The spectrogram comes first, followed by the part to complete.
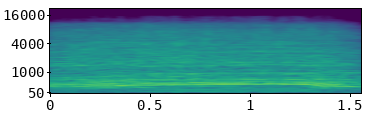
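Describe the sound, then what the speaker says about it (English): A high-horsepower drag racing car launches down the track, a loud, sustained roaring engine with a rising whine that holds and then cuts off near the end. "from the sounds of that, some a little higher horsepower coming up."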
